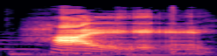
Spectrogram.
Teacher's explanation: I feel like Michigan's typical accent is very nasally.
